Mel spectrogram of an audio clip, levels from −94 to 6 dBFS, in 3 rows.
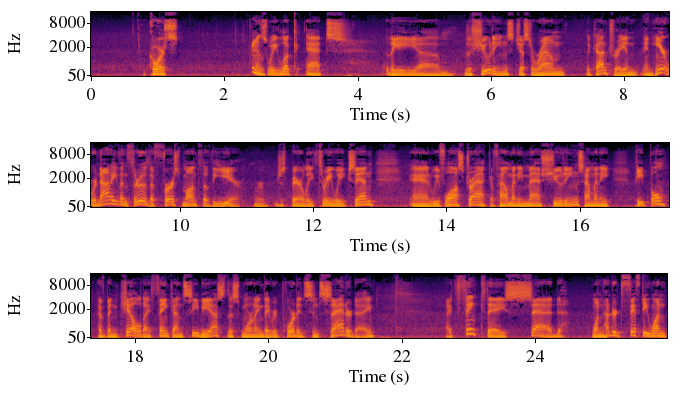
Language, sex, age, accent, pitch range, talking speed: English, male, 50-69, American, 105-135 Hz, 145 wpm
